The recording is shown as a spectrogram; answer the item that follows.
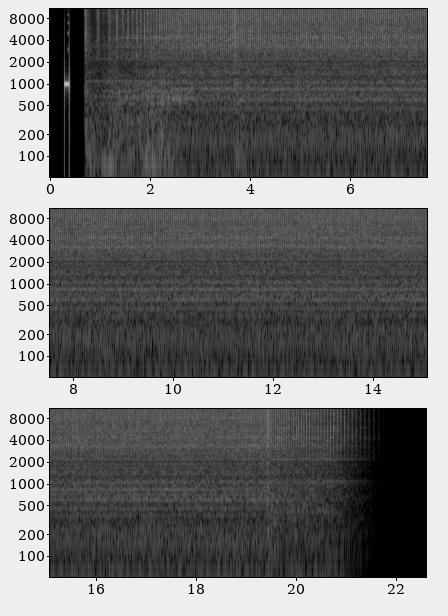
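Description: A short, loud beep, then a film projector running: a steady mechanical noise with hiss that fades out about a second before the end.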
